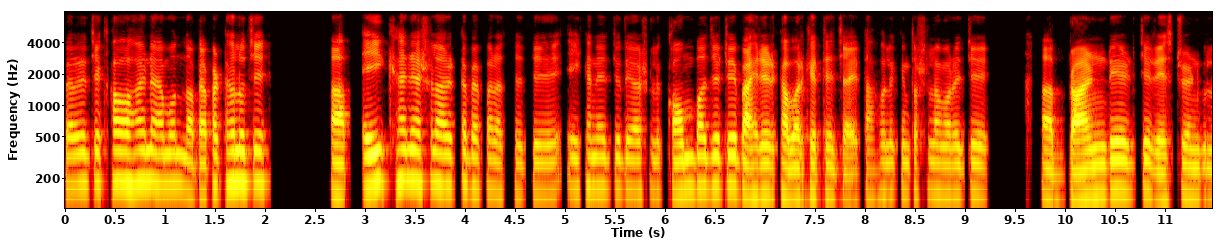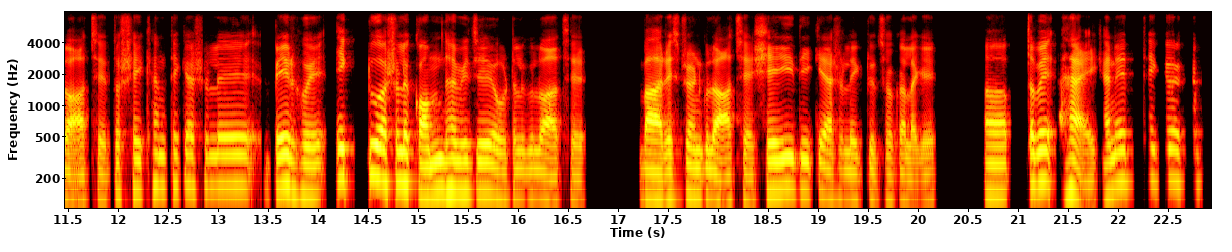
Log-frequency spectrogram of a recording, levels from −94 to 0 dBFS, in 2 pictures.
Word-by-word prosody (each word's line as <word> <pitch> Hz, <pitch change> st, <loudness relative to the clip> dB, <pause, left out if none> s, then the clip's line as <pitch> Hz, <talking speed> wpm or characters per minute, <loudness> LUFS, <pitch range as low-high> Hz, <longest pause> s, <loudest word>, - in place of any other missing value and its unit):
বারেই 165 Hz, +1 st, 0 dB
যে -, -, +2 dB
খাওয়া 180 Hz, -1 st, +5 dB
হয় 185 Hz, 0 st, +1 dB
না 180 Hz, -, +3 dB
এমন 175 Hz, 0 st, -1 dB
না। -, -, +2 dB
ব্যাপারটা 165 Hz, +5 st, +1 dB
হলো 180 Hz, 0 st, +4 dB
যে -, -, +3 dB, 0.8 s
আ -, -, +7 dB, 0.3 s
এইখানে 190 Hz, +1 st, +2 dB
আসলে 180 Hz, -1 st, -1 dB
আরেকটা 170 Hz, +1 st, -1 dB
ব্যাপার 155 Hz, -1 st, -4 dB
আছে 140 Hz, -, -12 dB
যে 140 Hz, -, -2 dB, 0.3 s
এইখানে 160 Hz, +1 st, -3 dB
যদি 155 Hz, -1 st, -3 dB
আসলে 150 Hz, 0 st, -9 dB
কম 145 Hz, +1 st, +3 dB
বাজেটে 165 Hz, 0 st, +1 dB
বাহিরের 135 Hz, +1 st, +5 dB
খাবার 125 Hz, -2 st, +4 dB
খেতে 135 Hz, -1 st, -1 dB
যাই 105 Hz, 0 st, 0 dB
তাহলে 140 Hz, +3 st, -5 dB
কিন্তু 140 Hz, -1 st, -6 dB
আসলে 140 Hz, 0 st, -7 dB
আমার 135 Hz, 0 st, -2 dB
এই -, -, -11 dB
যে -, -, 0 dB, 0.7 s
আ -, -, +3 dB, 0.2 s
ব্র্যান্ডের 135 Hz, +6 st, +5 dB, 0.2 s
যে 150 Hz, -, 0 dB
রেস্টুরেন্ট 125 Hz, +3 st, -2 dB
গুলো 125 Hz, -2 st, -1 dB
আছে 110 Hz, +2 st, -9 dB
তো -, -, -2 dB
সেখান 155 Hz, +2 st, -4 dB
থেকে 170 Hz, 0 st, -7 dB
আসলে 160 Hz, 0 st, -5 dB, 0.5 s
বের 165 Hz, +1 st, +5 dB
হয়ে 135 Hz, 0 st, +2 dB, 0.3 s
একটু 195 Hz, +2 st, -4 dB
আসলে 180 Hz, 0 st, +2 dB
কম 130 Hz, -1 st, +6 dB
দামি 145 Hz, -1 st, +2 dB
যে 145 Hz, -, +1 dB, 0.2 s
হোটেল 120 Hz, +1 st, -5 dB
গুলো 120 Hz, -1 st, -2 dB
আছে 105 Hz, +1 st, -8 dB, 0.7 s
বা 120 Hz, -, +7 dB
রেস্টুরেন্ট 120 Hz, +2 st, -1 dB
গুলো 120 Hz, -, +2 dB
আছে 110 Hz, +2 st, -6 dB, 0.2 s
সেইদিকে 150 Hz, 0 st, 0 dB
আসলে 120 Hz, 0 st, -8 dB
একটু 120 Hz, -, -9 dB
ঝোকা 110 Hz, +1 st, -5 dB
লাগে। 100 Hz, +2 st, -4 dB, 0.6 s
আ -, -, +2 dB, 0.4 s
তবে 175 Hz, +2 st, +4 dB, 0.2 s
হ্যাঁ, 150 Hz, -, +6 dB
এখানের 160 Hz, -, -1 dB, 0.2 s
থেকেও 190 Hz, 0 st, -6 dB
একটা 185 Hz, +1 st, -16 dB
150 Hz, 175 wpm, -24 LUFS, 130-170 Hz, 0.8 s, আ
